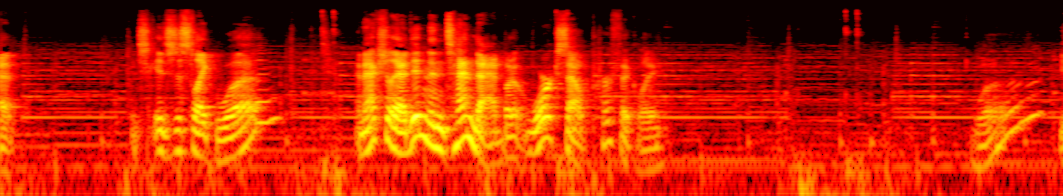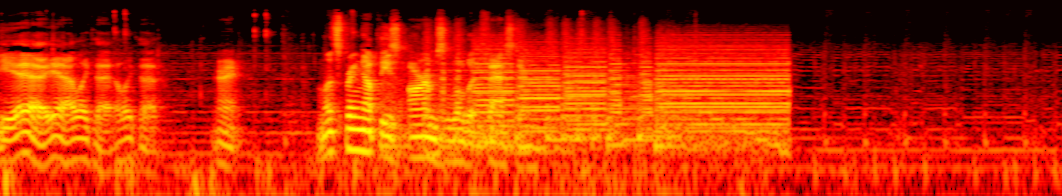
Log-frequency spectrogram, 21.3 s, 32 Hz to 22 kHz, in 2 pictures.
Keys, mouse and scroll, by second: 0.1 space, 3.2 click, 3.2 space, 4.6 space, 5.6 click, 5.8 space, 7.9 space, 8.4 click, 8.8 space, 10.5 space, 11.8 click, 13.3 right click, 14.1-16.5 drag, 16.7 space, 18.0 space.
